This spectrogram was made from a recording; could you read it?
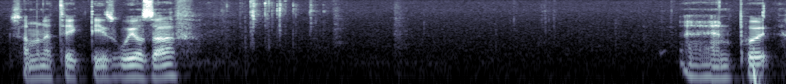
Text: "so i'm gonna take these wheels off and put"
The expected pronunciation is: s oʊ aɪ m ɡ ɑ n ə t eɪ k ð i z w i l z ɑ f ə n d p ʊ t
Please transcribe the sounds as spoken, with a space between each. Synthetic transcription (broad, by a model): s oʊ aɪ m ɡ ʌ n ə t eɪ k ð i z w i l z ɑ f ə n p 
